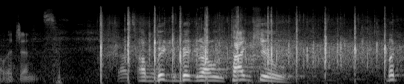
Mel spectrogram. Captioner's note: applause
